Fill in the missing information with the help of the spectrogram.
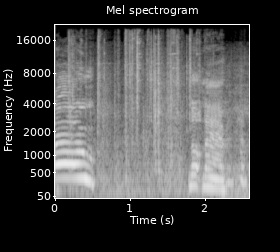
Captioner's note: engine stalls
